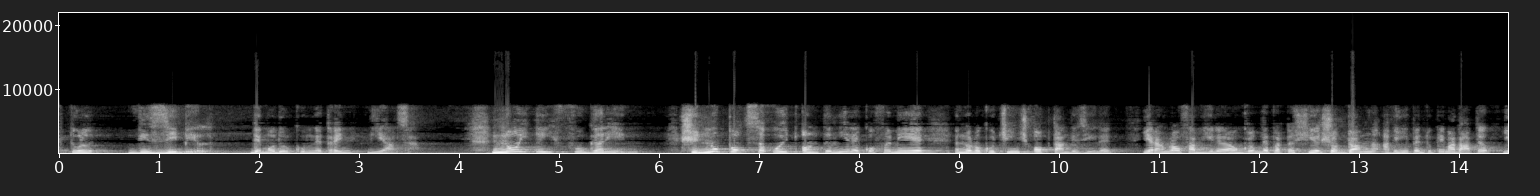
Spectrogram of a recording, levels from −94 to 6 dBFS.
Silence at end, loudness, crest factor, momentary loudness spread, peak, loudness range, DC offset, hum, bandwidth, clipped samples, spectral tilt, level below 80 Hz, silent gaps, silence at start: 0 s; -15 LUFS; 14 dB; 13 LU; 0 dBFS; 4 LU; under 0.1%; none; 8 kHz; under 0.1%; -7 dB/octave; -46 dBFS; none; 0 s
